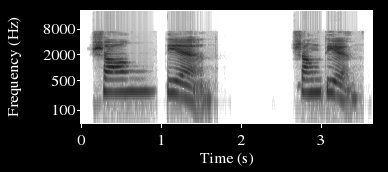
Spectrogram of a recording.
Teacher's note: 商 is the first tone. 店 is the fourth tone.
